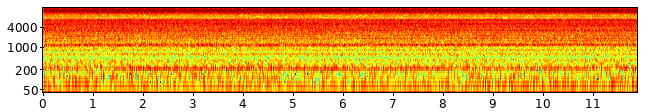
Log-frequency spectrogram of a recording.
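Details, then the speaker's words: Suzuki Carry after adding an engine treatment, run under two minutes: steady, even idle with low hum, no knocking or lumpy shake; earlier vibration largely gone, engine now running smoother. "Wala na yung yung inig niya nawawala na medyo gumanda na yung under guys oh yung nginig yung inaantay ko na matanggal so ayan medyo nawala na 'yung guys ah medyo smooth naung 'yung takbo ng makina."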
